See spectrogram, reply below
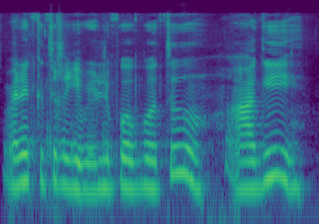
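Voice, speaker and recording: A woman's voice: mid-range voice, moderate pace, mellow. A woman narrating a novel as an audiobook reader, telling the story steadily.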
